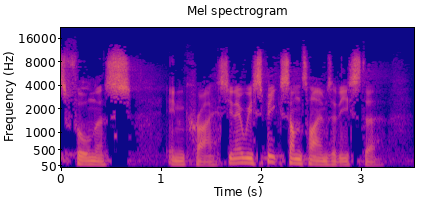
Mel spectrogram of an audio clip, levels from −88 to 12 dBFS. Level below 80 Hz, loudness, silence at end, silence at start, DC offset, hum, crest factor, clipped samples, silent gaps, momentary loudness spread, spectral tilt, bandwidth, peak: -56 dBFS; -25 LUFS; 0.3 s; 0 s; under 0.1%; none; 18 dB; under 0.1%; none; 14 LU; -2.5 dB/octave; 16 kHz; -10 dBFS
